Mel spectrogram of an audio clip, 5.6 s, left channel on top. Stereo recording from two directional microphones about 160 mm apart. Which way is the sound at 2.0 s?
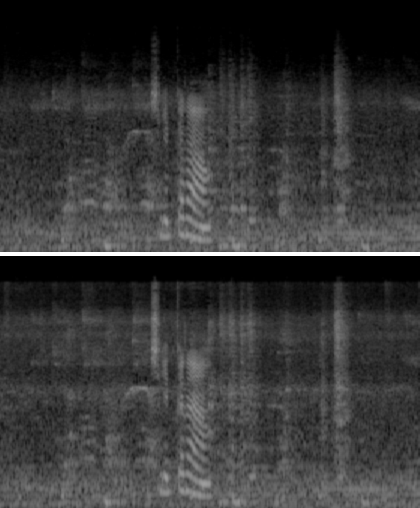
5° left (ahead or behind).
